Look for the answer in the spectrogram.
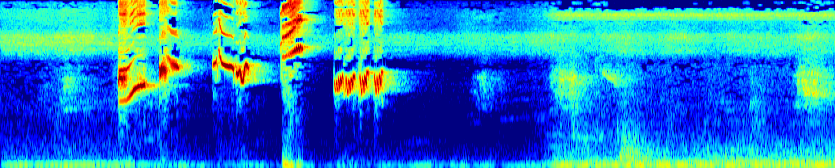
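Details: Whistled song of a chestnut-capped thrush, a lure for birds that have stopped singing: bright swooping notes and a short rattling trill, followed by a faint background hum.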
